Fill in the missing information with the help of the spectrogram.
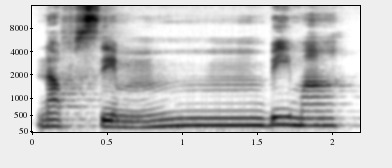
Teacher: நூனை வந்து மீமா மாற்றி ஓதணும் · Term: இக்லாபு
